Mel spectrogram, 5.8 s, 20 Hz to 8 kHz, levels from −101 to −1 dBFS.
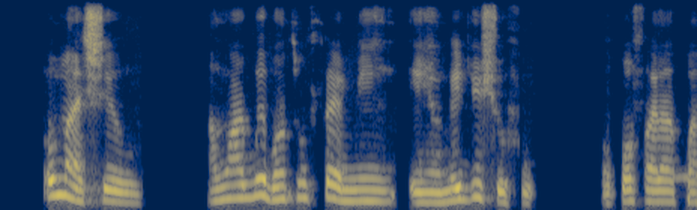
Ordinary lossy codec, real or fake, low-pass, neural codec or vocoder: Opus, 64 kbps; fake; 7.2 kHz; codec, 44.1 kHz, 7.8 kbps, Pupu-Codec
